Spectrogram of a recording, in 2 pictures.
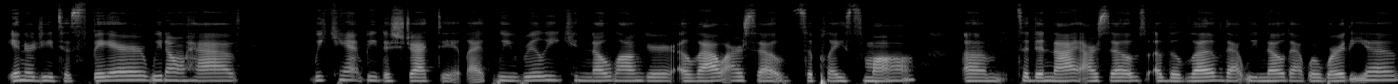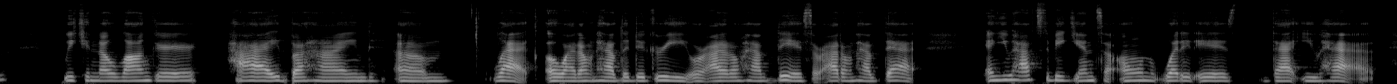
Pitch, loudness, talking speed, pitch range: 170 Hz, -31 LUFS, 155 wpm, 165-180 Hz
